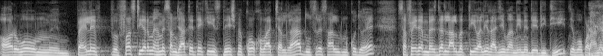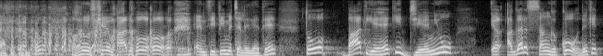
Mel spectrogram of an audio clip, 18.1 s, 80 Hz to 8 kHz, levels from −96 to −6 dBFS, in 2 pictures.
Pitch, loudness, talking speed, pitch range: 160 Hz, -21 LUFS, 190 wpm, 145-180 Hz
